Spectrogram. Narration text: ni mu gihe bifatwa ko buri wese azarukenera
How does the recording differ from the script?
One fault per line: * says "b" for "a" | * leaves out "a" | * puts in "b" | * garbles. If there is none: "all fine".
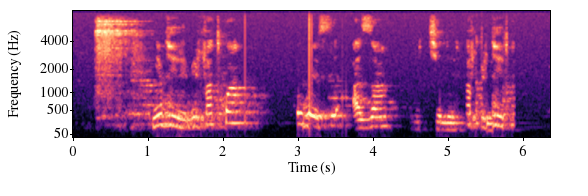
* leaves out "mu"
* leaves out "buri"
* garbles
